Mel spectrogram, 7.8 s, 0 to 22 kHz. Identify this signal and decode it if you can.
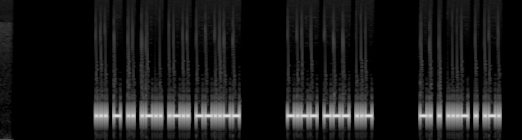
Morse code, heard as a keyed tone, about 36 wpm, 700 Hz. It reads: STILL, YOU NEVER
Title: 3x Word-Spacing - Sentences from Top 300 Words - 35wpm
